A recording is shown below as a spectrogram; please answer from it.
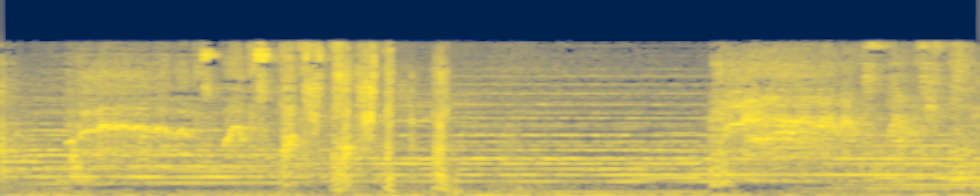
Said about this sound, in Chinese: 他一到市场，就听到一家杀猪店里传来哀嚎的猪叫声。 哦，可能是这家杀猪店， 进去看看。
